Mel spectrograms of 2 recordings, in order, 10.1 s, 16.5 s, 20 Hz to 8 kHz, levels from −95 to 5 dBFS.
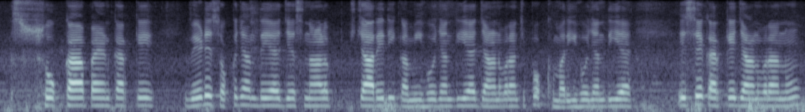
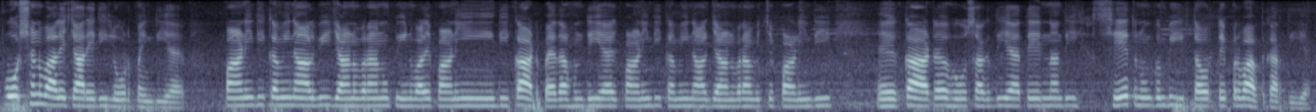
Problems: background sounds at intervals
